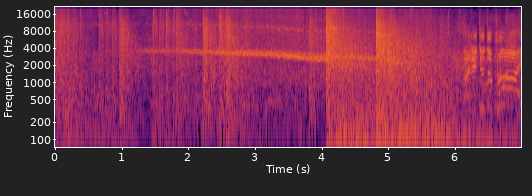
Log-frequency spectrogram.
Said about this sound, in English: Mortars raining on the Volks Grenadier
